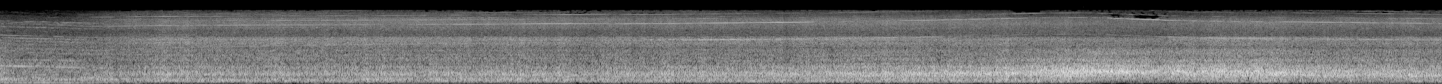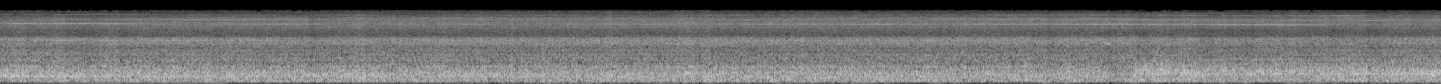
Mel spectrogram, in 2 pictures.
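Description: Gas-turbine superbike engine running with a high whistling whine, spooling up about ten seconds in and winding back down.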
